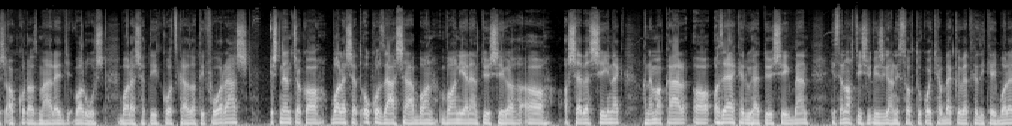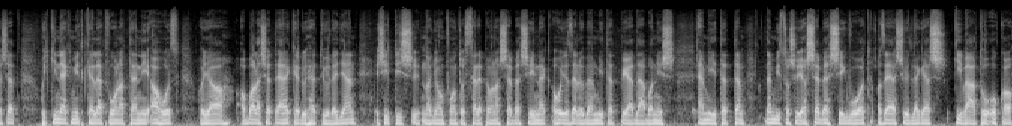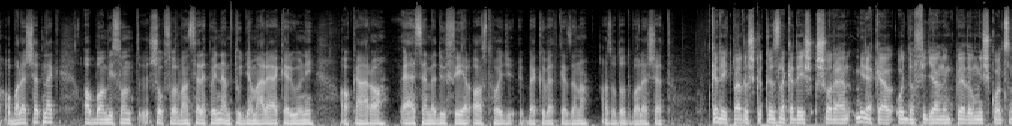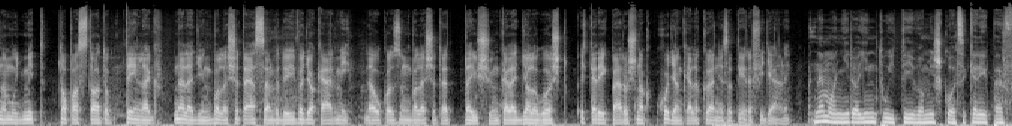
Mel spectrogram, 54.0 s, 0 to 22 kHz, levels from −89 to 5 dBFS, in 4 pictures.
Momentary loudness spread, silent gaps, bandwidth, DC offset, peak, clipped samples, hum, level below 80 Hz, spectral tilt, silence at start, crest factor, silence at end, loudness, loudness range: 6 LU; none; 17 kHz; 0.3%; 0 dBFS; under 0.1%; none; -28 dBFS; -5.5 dB/octave; 0 s; 12 dB; 0 s; -13 LUFS; 2 LU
